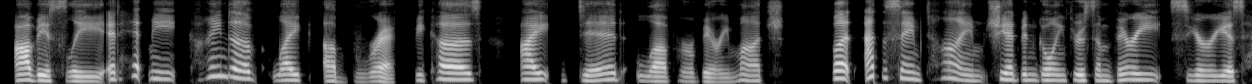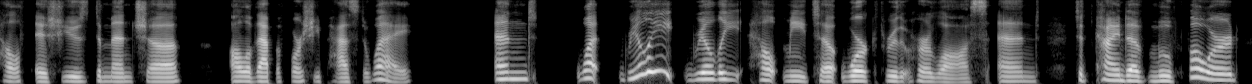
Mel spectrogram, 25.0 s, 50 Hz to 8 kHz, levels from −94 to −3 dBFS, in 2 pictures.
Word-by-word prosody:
obviously, 175 -5 +3
it 235 -1 +1
hit 340 -2 -1
me, 240 -3 -5 0.3
kind 330 +1 -3
of, 250 -6 +3 0.2
like, 195 0 +1 0.2
a 170 0 0
brick 145 0 -2 0.2
because 220 +2 +4 0.4
I 225 0 +3 0.3
did 195 +4 -1
love 165 -2 0
her 155 -3 -12
very 145 -2 -5
much, 180 +3 -6 0.5
but 260 -1 +7
at 325 - +5
the 285 - -9
same 245 -6 0
time, 205 -8 -4
she 230 - -3
had 215 -3 +3
been 200 -1 -3
going 195 -1 -1
through 190 -1 +1
some 185 -1 -6
very 210 +1 -1
serious 180 -2 -1
health 160 -1 -3
issues, 155 +1 -2
dementia, 150 -1 0 0.5
all 165 0 +2
of 160 - 0
that 155 -1 +5
before 155 +1 -7
she 155 -2 -10
passed 145 0 -4
away, 150 -6 -2 0.8
and 240 0 +2 0.4
what 270 +1 +3 0.3
really, 420 - +5
really 230 0 +3
helped 200 -5 -2
me 170 -2 -2
to 160 -1 +1
work 170 +1 +4
through 165 -3 -2
her 160 -3 -1
loss 135 -2 -3
and 160 -1 -3 0.4
to, - - -3
kind 195 -4 +3
of, 170 -3 +5
move 170 -1 0
forward 215 -9 +4
185 Hz, 135 wpm, -25 LUFS, 160-220 Hz, 0.8 s, but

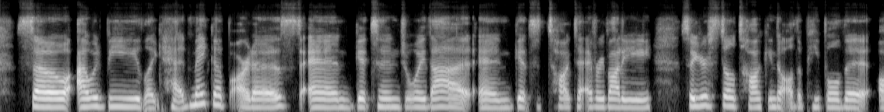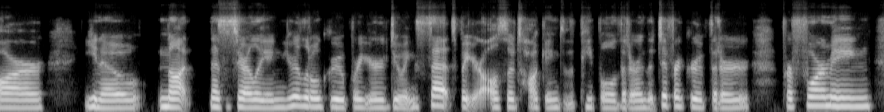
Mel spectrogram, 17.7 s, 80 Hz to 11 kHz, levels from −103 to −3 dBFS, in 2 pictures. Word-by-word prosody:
so 190 -2 +7
I 195 - +7
would 205 0 +2
be, 200 -1 0
like, 165 -2 -5
head 215 - -4
makeup 250 -1 +1
artist 185 +3 +2
and 185 -1 +2
get 190 -2 +1
to 200 -2 +1
enjoy 190 0 -1
that 195 +1 +2
and 180 0 -1
get 195 -1 -1
to 185 - -4
talk - - -3
to 205 - -4
everybody, 185 -1 0 0.3
so 205 - +1
you're 220 +2 +2
still 215 -1 0
talking 190 0 -2
to 190 - -1
all - - -3
the - - -8
people 185 -2 -4
that 180 -1 +1
are, 175 0 +1 0.4
you 195 -1 -1
know, 170 0 -1 0.2
not 190 -2 +3 0.2
necessarily 190 -3 +1
in 180 +2 -4
your 215 +4 0
little 195 -2 +2
group 185 -1 -1
where 190 - -1
you're 180 0 -3
doing 185 +1 -3
sets, 220 +3 +2
but 195 - -1
you're - - -5
also 190 0 -2
talking 185 0 -5
to - - -13
the - - -12
people 190 -3 -6
that 175 0 -7
are 170 - -1
in 175 - -3
the - - -4
different 215 -3 -2
groups 190 -1 -2
that 175 - -5
are 175 +1 -3 0.3
performing. 205 0 0
190 Hz, 195 wpm, -23 LUFS, 180-200 Hz, 0.4 s, so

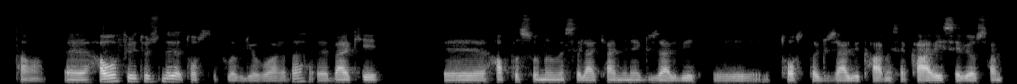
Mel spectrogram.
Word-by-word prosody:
Tamam. - - -5 0.2
Eee, 105 -1 +2
hava 135 +6 +7
fritözünde 140 -2 -1
de - - +4
tost - - -7
yapılabiliyor, 95 -2 -6
bu 90 0 -2
arada. 95 +11 -4
Eee, 100 -1 -2
belki, 110 0 +1 0.6
eee, 100 0 0
hafta - - -1
sonu, 110 0 -2
mesela, 105 -1 -1
kendine 105 0 -2
güzel 100 -1 0
bir, 100 -1 0 0.2
eee, 90 0 -5 0.2
tostla, - - +1
güzel 95 +1 +1
bir 95 - +2
kahve - - +2
mesela, 95 - -6
kahveyi 100 0 +7
seviyorsan 100 +1 0
100 Hz, 155 wpm, -23 LUFS, 95-110 Hz, 0.6 s, hava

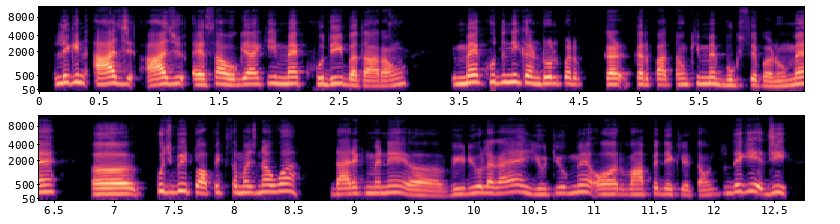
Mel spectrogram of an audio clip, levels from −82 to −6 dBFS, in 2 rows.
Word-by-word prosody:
लेकिन 255 +2 +2
आज, 210 0 +6
आज 215 +1 +5
ऐसा 190 +3 +3
हो 195 -2 +5
गया 205 +1 +3
कि 230 +2 -4
मैं 225 - +4
ख़ुद 210 -2 -1
ही 225 +1 +3
बता 170 -5 +1
रहा 160 +1 0
हूँ, 200 +5 -6 0.4
मैं 250 +5 +5
ख़ुद 270 -1 -2
नहीं 270 +1 +2
कंट्रोल 225 -3 +2
कर 220 - 0 0.2
कर 200 -1 +4
कर 205 -1 +2
पाता 190 0 -1
हूँ 200 - -3
कि 220 - -6
मैं 215 -1 +1
बुक 175 -1 -4
से 180 +2 -3
पढ़ूँ। 155 -1 -3
मैं 220 +7 +3
अ, - - -7 0.8
कुछ 270 -3 -1
भी 275 +4 -1
टॉपिक 215 -1 -1
समझना 220 +1 -2
हुआ, 260 +2 +1 0.3
डायरेक्ट 185 +2 -1
मैंने 210 +2 -3
अ, 160 -2 0 0.3
वीडियो 185 +5 -3
लगाया 210 0 -1
है 245 -2 -3
यूट्यूब 180 +3 -7
में 240 +2 -3
और 175 -3 -1
वहाँ 170 +1 -2
पे 190 - -5
देख 175 -1 -7
लेता 155 -1 -8
हूँ। 160 +2 -11
तो 205 - -15
देखिए, 250 +2 -1
जी, 210 +3 -4
210 Hz, 240 wpm, -21 LUFS, 185-230 Hz, 0.8 s, आज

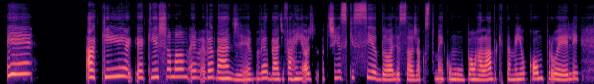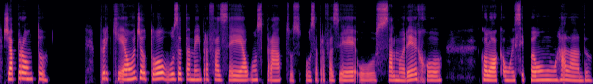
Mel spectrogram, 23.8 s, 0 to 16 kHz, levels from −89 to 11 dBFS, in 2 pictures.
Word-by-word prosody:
É. 455 +2 +5 1.0
Aqui 315 +1 +5 0.4
é - - +2
aqui - - -3
aqui 300 +3 -1
chama, 335 +1 0
é 300 - -1
é 295 -1 -7
verdade, 265 -7 +2
é 225 +2 -2
verdade, 235 -2 -1
farrinha, 245 +1 +1
eu - - +4
ach 235 - -2
eu - - -17
tinha 285 +2 -5
esquecido, 270 -2 -3
olha 210 +2 +1
só. 210 -1 -2
Eu - - -2
já 205 +1 -3
acostumei 245 -1 -6
com 225 -2 -1
o 205 - -4
pão 220 +1 +2
ralado, 215 +3 +2
que - - -19
também 220 0 -1
eu 235 +1 -1
compro 250 0 +1
ele 230 +4 0 0.3
já 235 0 +7
pronto. 240 -4 +1 1.0
Porque 250 0 -3
aonde 235 +6 +3
eu 255 - +3
tô, 245 +2 +4
usa 230 +2 0
também 210 -2 -2
para 215 0 -6
fazer 195 -2 -2
alguns 200 +2 -2
pratos. 180 +4 -6
Usa 180 -1 -7
para - - -10
fazer 180 +1 -2
o 95 0 -6
salmorejo. 185 - -1 0.8
Colocam 185 -2 +3
esse 185 +3 -5
pão 195 +1 +1
ralado. 180 -3 -2
225 Hz, 130 wpm, -21 LUFS, 195-255 Hz, 1.0 s, já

